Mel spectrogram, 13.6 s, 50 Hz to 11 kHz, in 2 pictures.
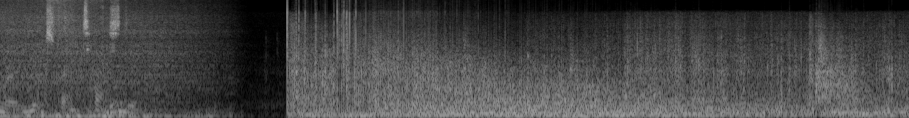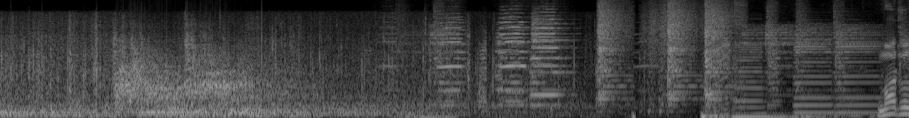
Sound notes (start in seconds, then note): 2.1 boom!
